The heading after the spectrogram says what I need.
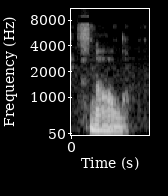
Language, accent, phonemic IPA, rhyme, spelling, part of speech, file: English, Southern England, /ˈsnɑː(ɹ)l/, -ɑː(ɹ)l, snarl, verb / noun, LL-Q1860 (eng)-snarl.wav
- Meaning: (verb) 1. To entangle; to complicate; to involve in knots 2. To become entangled 3. To place in an embarrassing situation; to ensnare; to make overly complicated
